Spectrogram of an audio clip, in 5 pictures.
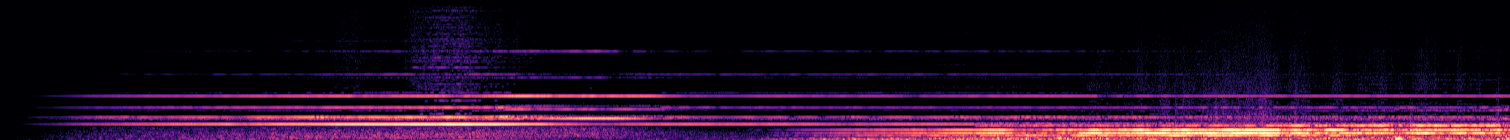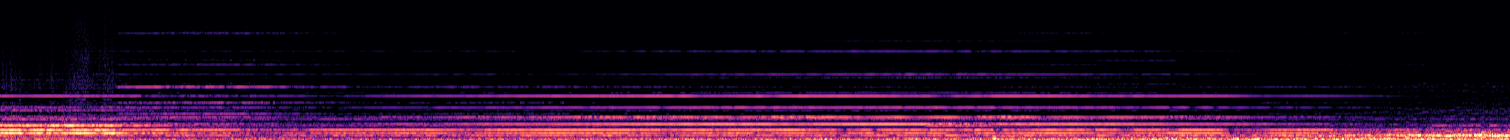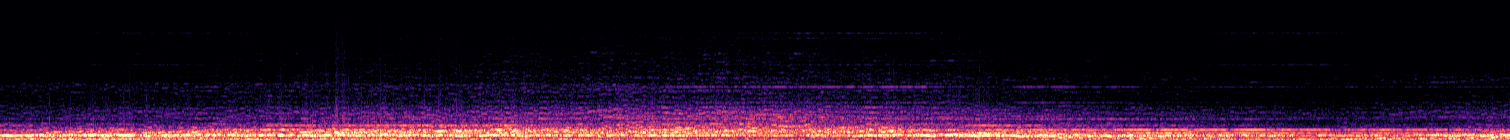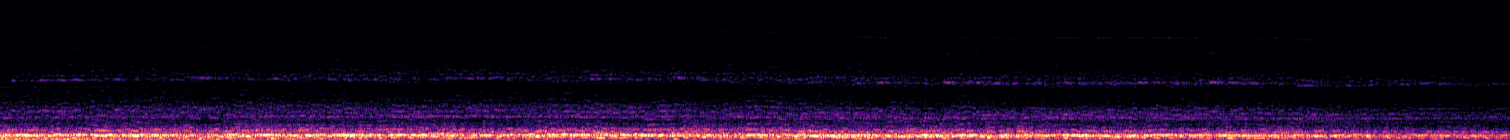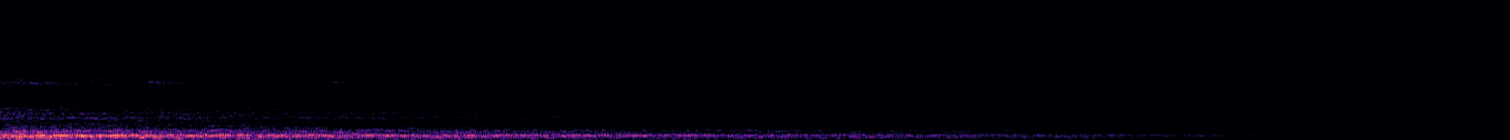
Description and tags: How else are going to warn your characters about their imminent abduction?
alien-sound-effects, Film, Ambiance, Artificial, Alien, Space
